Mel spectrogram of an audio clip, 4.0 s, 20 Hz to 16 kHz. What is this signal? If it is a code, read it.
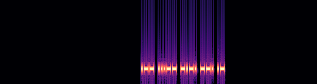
Morse code, heard as a keyed tone, about 69 wpm, 700 Hz. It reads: W3CGA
